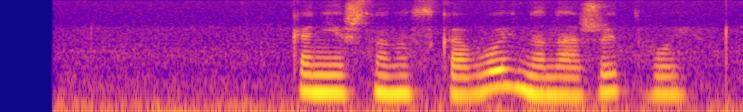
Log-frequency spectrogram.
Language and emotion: Russian, neutral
